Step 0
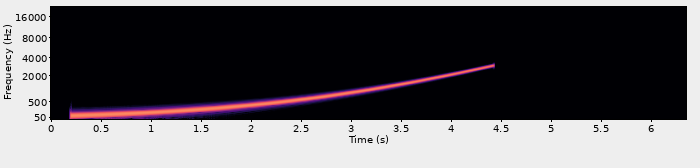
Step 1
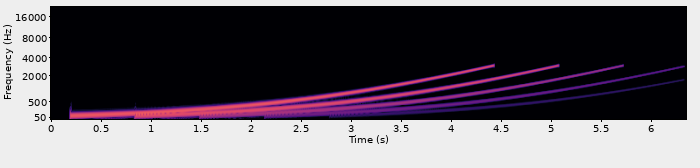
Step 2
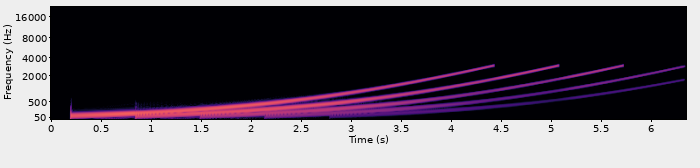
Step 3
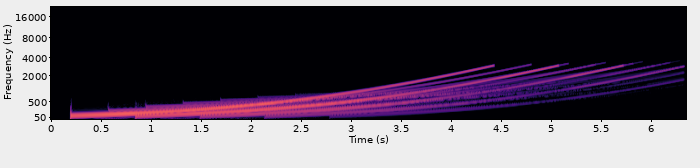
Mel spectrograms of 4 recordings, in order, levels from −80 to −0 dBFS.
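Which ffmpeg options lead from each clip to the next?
-filter_complex "[0:a]alimiter=level_in=2:limit=0.0631:level=0:latency=1,volume=0.501,asplit=2[s0][s1];[s1]aecho=0:1:647|1294|1941|2588:0.708|0.198|0.0555|0.0155[s2];[s0][s2]amix=inputs=2:normalize=0"
-filter_complex "[0:a]acrossover=split=140|410[s0][s1][s2];[s0]acompressor=threshold=0.00562:ratio=4[s3];[s1]acompressor=threshold=0.01:ratio=4[s4];[s2]acompressor=threshold=0.00562:ratio=4[s5];[s3][s4][s5]amix=inputs=3:normalize=0,volume=2.11"
-filter_complex "[0:a]equalizer=f=1000:t=o:w=0.77:g=-3,asplit=7[s0][s1][s2][s3][s4][s5][s6];[s1]adelay=373,afreqshift=120,volume=0.188[s7];[s2]adelay=746,afreqshift=240,volume=0.11[s8];[s3]adelay=1119,afreqshift=360,volume=0.0631[s9];[s4]adelay=1492,afreqshift=480,volume=0.0367[s10];[s5]adelay=1865,afreqshift=600,volume=0.0214[s11];[s6]adelay=2238,afreqshift=720,volume=0.0123[s12];[s0][s7][s8][s9][s10][s11][s12]amix=inputs=7:normalize=0"

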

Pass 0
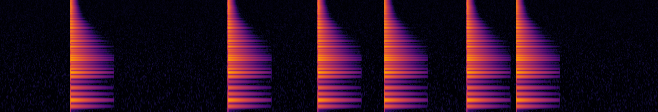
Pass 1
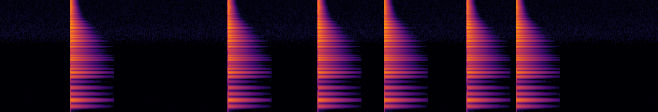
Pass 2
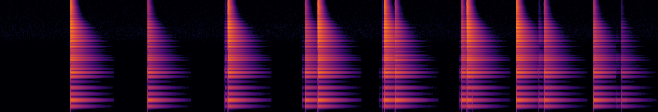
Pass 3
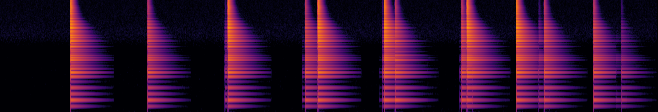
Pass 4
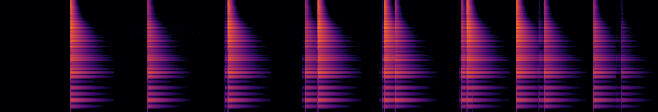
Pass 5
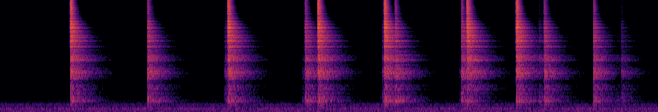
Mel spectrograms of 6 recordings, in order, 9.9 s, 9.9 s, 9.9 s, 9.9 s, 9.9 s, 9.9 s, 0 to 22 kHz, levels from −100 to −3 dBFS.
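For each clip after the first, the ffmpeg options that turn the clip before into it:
-af "highshelf=f=4300:t=q:w=1.5:g=8,volume=0.447"
-filter_complex "[0:a]asplit=2[s0][s1];[s1]adelay=1158,lowpass=f=1700:p=1,volume=0.708,asplit=2[s2][s3];[s3]adelay=1158,lowpass=f=1700:p=1,volume=0.26,asplit=2[s4][s5];[s5]adelay=1158,lowpass=f=1700:p=1,volume=0.26,asplit=2[s6][s7];[s7]adelay=1158,lowpass=f=1700:p=1,volume=0.26[s8];[s0][s2][s4][s6][s8]amix=inputs=5:normalize=0,volume=0.708"
-af "equalizer=f=300:t=o:w=1:g=-13.5,volume=1.33"
-af "dynaudnorm=f=130:g=17:m=3.98,volume=0.422"
-af "aeval=exprs='val(0)+0.000562*(sin(2*PI*50*n/s)+sin(2*PI*2*50*n/s)/2+sin(2*PI*3*50*n/s)/3+sin(2*PI*4*50*n/s)/4+sin(2*PI*5*50*n/s)/5)':c=same,afftfilt=real='hypot(re,im)*cos(2*PI*random(0))':imag='hypot(re,im)*sin(2*PI*random(1))':win_size=512:overlap=0.75,aecho=1:1:7.4:0.71,volume=0.891"

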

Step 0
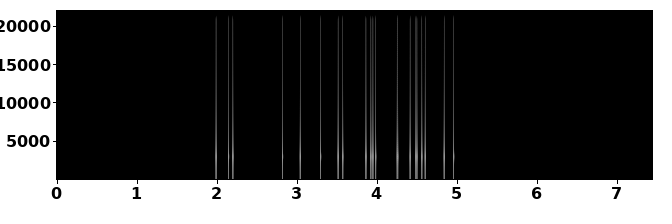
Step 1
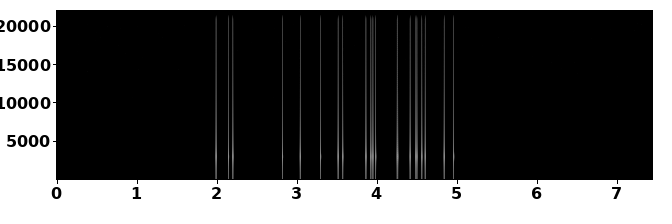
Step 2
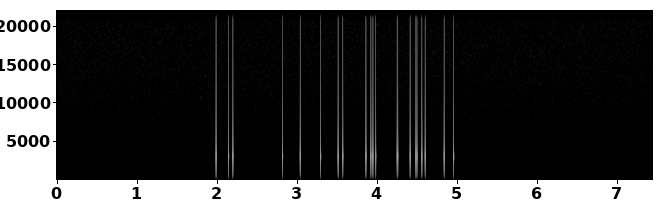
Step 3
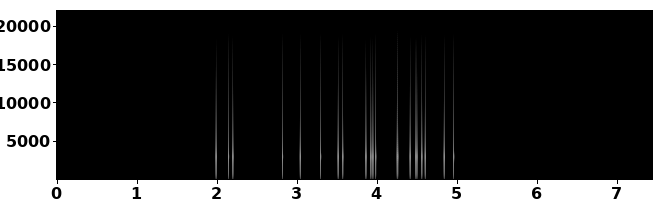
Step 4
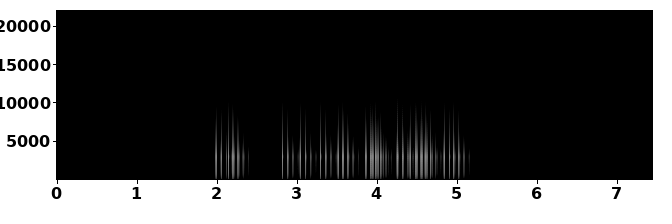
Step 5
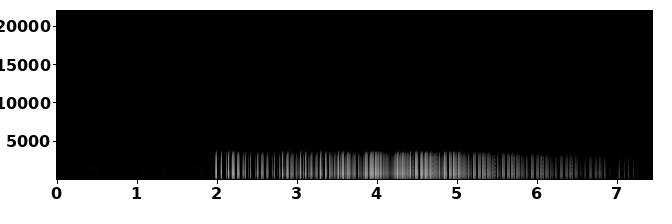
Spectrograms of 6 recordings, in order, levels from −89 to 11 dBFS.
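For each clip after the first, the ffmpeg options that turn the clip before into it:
-af "highshelf=f=4300:g=12,volume=0.376"
-af "highpass=870,volume=2"
-af "aemphasis=mode=reproduction:type=riaa"
-af "lowpass=3600,aecho=1:1:65|130|195:0.596|0.0893|0.0134"
-filter_complex "[0:a]crystalizer=i=6:c=0,asplit=7[s0][s1][s2][s3][s4][s5][s6];[s1]adelay=364,afreqshift=36,volume=0.224[s7];[s2]adelay=728,afreqshift=72,volume=0.123[s8];[s3]adelay=1092,afreqshift=108,volume=0.0676[s9];[s4]adelay=1456,afreqshift=144,volume=0.0372[s10];[s5]adelay=1820,afreqshift=180,volume=0.0204[s11];[s6]adelay=2184,afreqshift=216,volume=0.0112[s12];[s0][s7][s8][s9][s10][s11][s12]amix=inputs=7:normalize=0,lowpass=f=3100:t=q:w=0.5098,lowpass=f=3100:t=q:w=0.6013,lowpass=f=3100:t=q:w=0.9,lowpass=f=3100:t=q:w=2.563,afreqshift=-3700,volume=1.19"

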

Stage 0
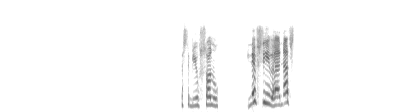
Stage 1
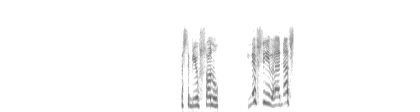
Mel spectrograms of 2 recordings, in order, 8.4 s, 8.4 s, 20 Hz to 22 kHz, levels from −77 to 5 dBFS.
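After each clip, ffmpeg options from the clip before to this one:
-af "lowpass=5600,areverse,acompressor=threshold=0.0158:ratio=8,areverse,volume=2.11"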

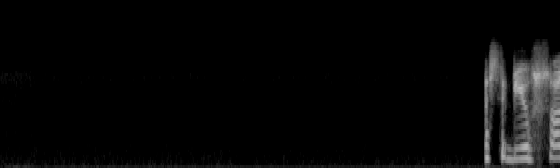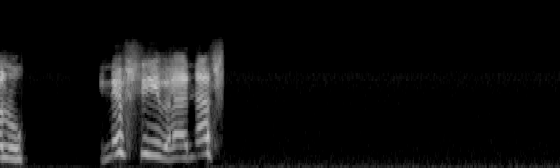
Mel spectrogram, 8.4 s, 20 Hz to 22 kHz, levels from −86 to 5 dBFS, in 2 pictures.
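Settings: -af "lowpass=f=3400:t=q:w=3.8,volume=2.66"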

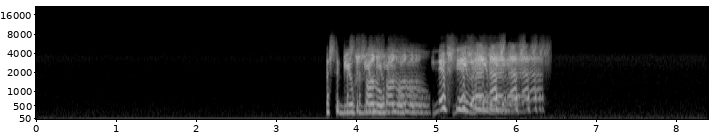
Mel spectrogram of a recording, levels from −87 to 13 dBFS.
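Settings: -af "aecho=1:1:250|400|490|544|576.4:0.631|0.398|0.251|0.158|0.1"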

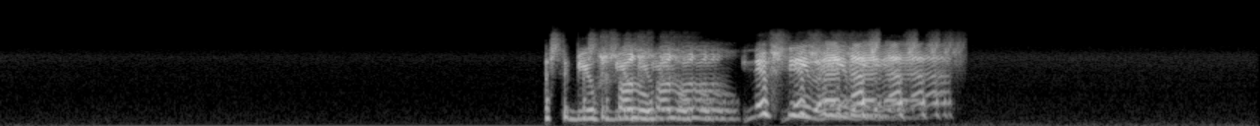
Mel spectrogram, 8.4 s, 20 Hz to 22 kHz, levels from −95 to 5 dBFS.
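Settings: -af anull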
